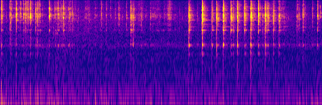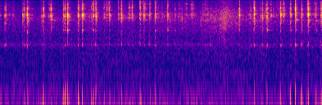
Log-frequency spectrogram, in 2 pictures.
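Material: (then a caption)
Metal. Fingertips tap fast on the label of a medium-sized, hollow Blue Coral metal aerosol spray can held close up. The result is a steady, dense stream of quick, dry taps with a low, hollow thump and bright, clicky ticks that stop instantly with no ring.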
